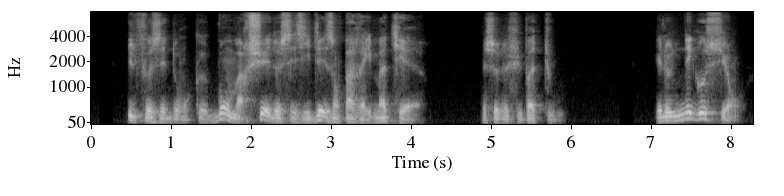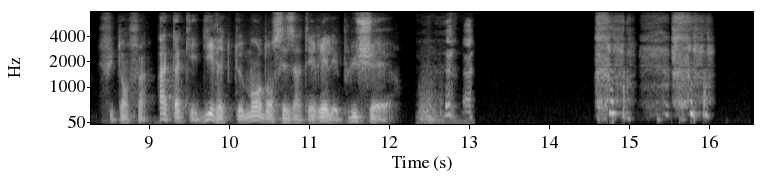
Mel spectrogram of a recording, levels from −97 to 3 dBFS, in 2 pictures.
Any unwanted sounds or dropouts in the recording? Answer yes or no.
yes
